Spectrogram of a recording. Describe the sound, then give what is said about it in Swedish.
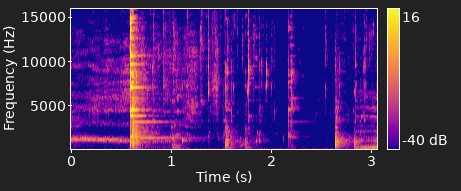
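Water is added to a glass of whisky: a sharp glassy clink, then a few soft drips and splashes, ending in a short trickle whose pitch rises as the glass fills. “Däremot kan man ju ha lite vatten i.”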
